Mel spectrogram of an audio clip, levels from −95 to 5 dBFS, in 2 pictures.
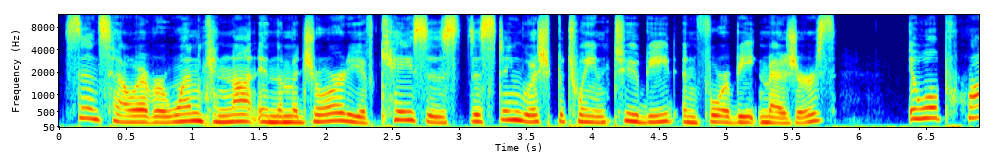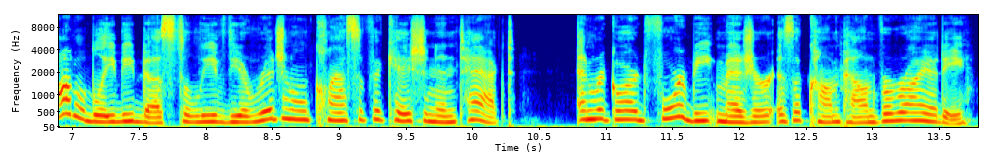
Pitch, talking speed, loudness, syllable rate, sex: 215 Hz, 160 wpm, -15 LUFS, 5.4 syllables/s, female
